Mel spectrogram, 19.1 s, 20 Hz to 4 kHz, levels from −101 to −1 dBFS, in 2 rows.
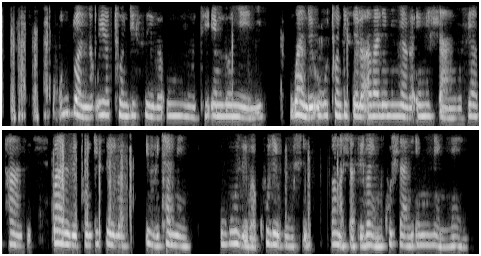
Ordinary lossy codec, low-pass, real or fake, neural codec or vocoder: AAC, 24 kbps; 3.6 kHz; real; none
